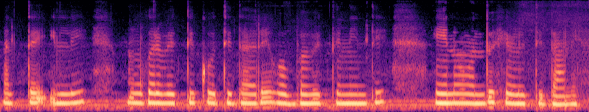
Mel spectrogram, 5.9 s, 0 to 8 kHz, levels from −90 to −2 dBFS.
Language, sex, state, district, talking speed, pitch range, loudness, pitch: Kannada, female, Karnataka, Bidar, 110 wpm, 240-255 Hz, -14 LUFS, 245 Hz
